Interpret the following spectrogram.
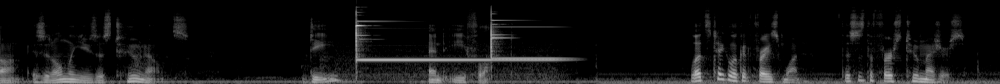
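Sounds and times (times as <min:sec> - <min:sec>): glockenspiel bar struck: 0:03.6 - 0:05.8.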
